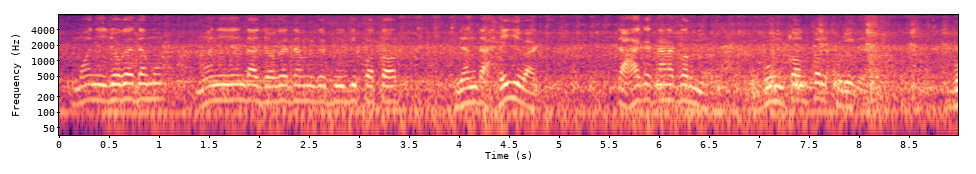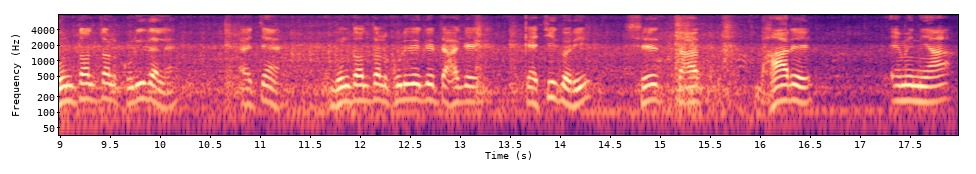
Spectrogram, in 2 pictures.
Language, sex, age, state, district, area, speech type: Odia, male, 60+, Odisha, Balangir, urban, spontaneous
